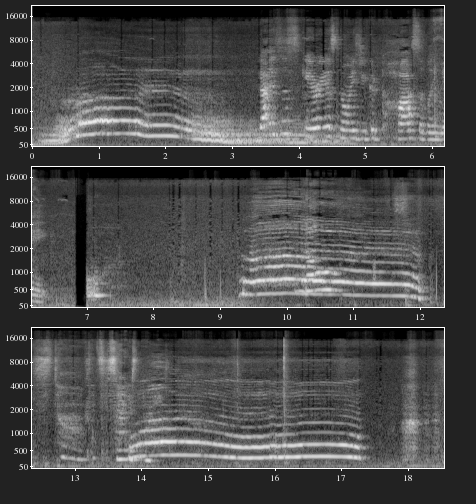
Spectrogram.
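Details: House cat yowling in long, drawn-out wails, first broken and rough, then two sustained, wavering howls of about three seconds each, with human voices and scuffling noises in between.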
